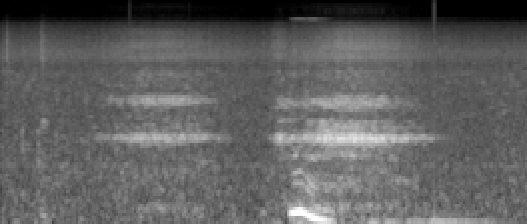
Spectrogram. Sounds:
Sigh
